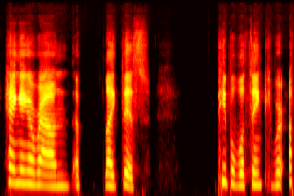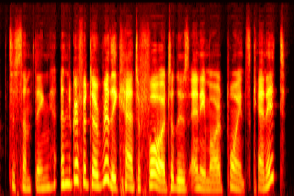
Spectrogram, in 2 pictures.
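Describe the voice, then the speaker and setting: A woman doing a smooth, sneering male teacher. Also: fairly high pitch, animated, pushed and bright, no room sound. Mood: menacing. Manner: smooth, slow and menacing.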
